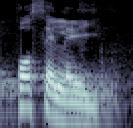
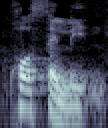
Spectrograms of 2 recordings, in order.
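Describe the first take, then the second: First: The 'a' in the last syllable is pronounced. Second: The 'a' in the last syllable is silent. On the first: The speaker calls it wrong. "Many people say porcelain, but we don't say porcelain" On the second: The speaker calls it right. "It's porcelain. The A in that word is silent"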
